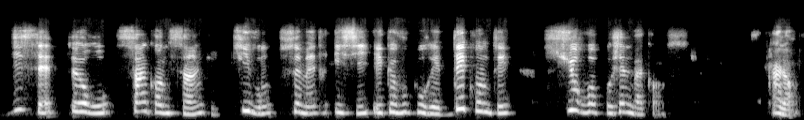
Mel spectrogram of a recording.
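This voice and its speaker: A woman presenting a travel booking platform in a live online demo, speaking straight to viewers and reading their chat messages aloud. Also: on the high side.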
